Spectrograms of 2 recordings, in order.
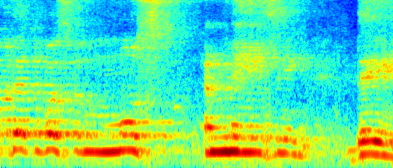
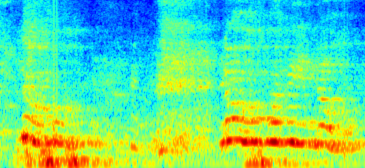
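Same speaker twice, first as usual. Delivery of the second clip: laughing protest; 7 semitones higher than usual. Retold or imitated.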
